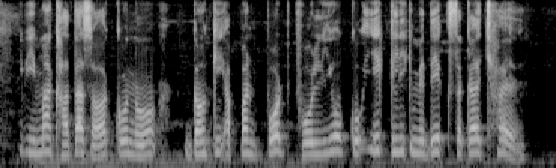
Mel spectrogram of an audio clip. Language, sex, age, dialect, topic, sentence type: Maithili, male, 18-24, Bajjika, banking, statement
